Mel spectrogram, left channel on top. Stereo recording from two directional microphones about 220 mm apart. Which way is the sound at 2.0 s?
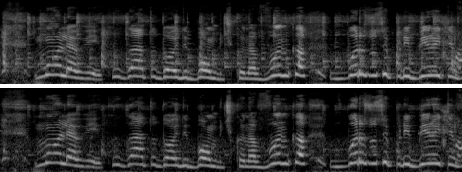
20° right (ahead or behind).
